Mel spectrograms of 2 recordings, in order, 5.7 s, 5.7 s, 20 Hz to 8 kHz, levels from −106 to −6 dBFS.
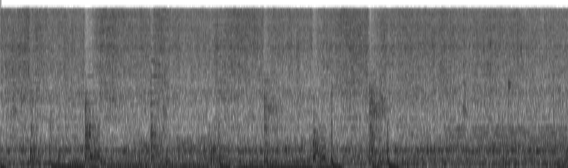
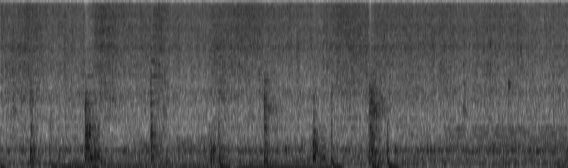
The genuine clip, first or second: first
